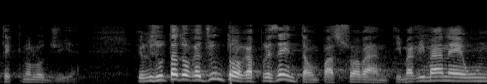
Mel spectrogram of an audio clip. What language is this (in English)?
Italian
